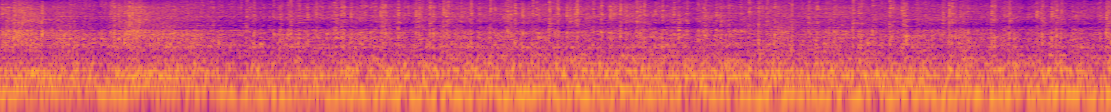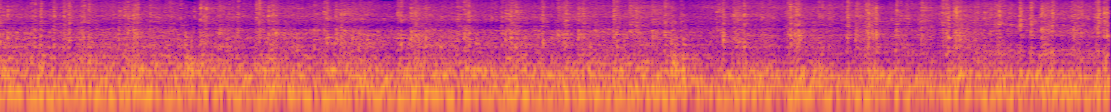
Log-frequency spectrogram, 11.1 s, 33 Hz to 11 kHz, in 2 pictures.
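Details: Engine test-running on a trusty 2-barrel carb swapped in for a used, rebuilt 4-barrel judged junk: deep uneven idle with scattered sharp pops throughout, blowing fire out; runs better than before, owner suspects air-fuel mixture needs setting.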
